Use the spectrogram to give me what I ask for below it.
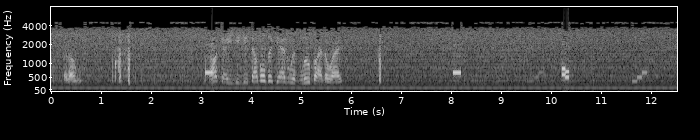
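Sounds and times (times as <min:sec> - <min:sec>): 
steady static: 0:00.0 - 0:12.5
speech: 0:00.2 - 0:00.9, 0:03.3 - 0:06.0
radio repeater beep tones: 0:03.0 - 0:04.0, 0:08.0 - 0:08.3, 0:09.6 - 0:10.4, 0:11.6 - 0:12.1.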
